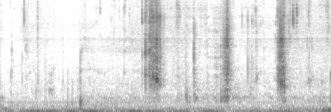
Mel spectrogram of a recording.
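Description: Crunchy biting and chewing of canned pickled daikon radish, a civilian canned food. Three sharp, bright crunches stand out over quiet, softer chewing sounds, with a faint low thump before them.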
